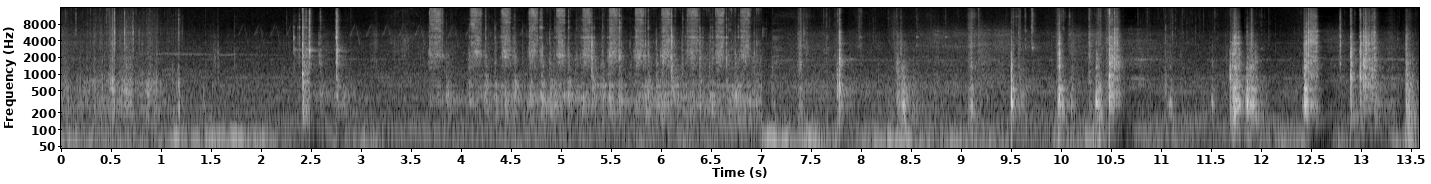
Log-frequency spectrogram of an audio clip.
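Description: Hand tools loosening the refrigerant line fittings on an old heat pump outdoor unit. A fast run of sharp metallic clicks comes in the middle, followed by scattered knocks and clunks as the unit is handled.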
